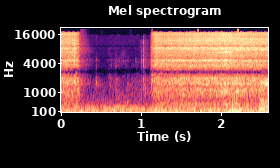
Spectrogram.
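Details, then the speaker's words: Powered bone drill in lateral ankle ligament repair with internal brace: a brief hissing whir, a pause, then a steady high whine. It is drilling a tunnel at the apex of the tarsal sinus, just distal to the posterior facet. "I'm going to get down just so I can see just distal to my posterior facet. And we're going to drill a tunnel right at that apex there in the tarsel sign."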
